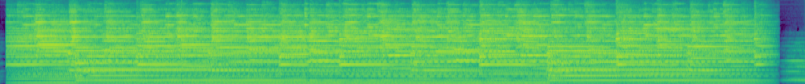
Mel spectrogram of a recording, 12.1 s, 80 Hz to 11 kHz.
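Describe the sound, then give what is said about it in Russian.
Large new church bells on the belfry of the Holy Dormition Cathedral in Odesa, the largest weighing 4.5 tonnes, peal continuously, deep booming tones layered with bright overlapping strikes that ring out and sustain richly, loud and full throughout with no voices. “3 ноября усердия митрополита Агафангела были доставлены новые колокола и установлены на звоннице Свято-Успенского собора.”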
